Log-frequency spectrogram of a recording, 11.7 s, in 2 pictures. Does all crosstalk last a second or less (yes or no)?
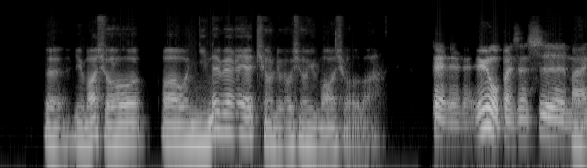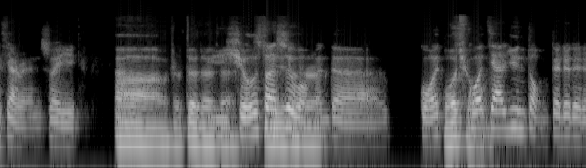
no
